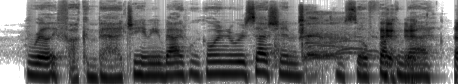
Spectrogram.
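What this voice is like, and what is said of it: Impression of another person. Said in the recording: “your best Cutter impression”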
